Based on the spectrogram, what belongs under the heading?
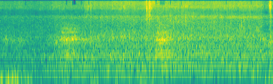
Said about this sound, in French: Une autre belle source qui passe en dessous du chemin.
